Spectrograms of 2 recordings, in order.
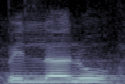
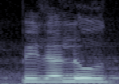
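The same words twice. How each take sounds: First: The middle consonant is held long and doubled. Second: The middle consonant is short and single. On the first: "ఉన్నది ఉన్నట్లుగా చెప్పాలి" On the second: "ఒత్తులు లేకుండా చెప్పాలి"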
